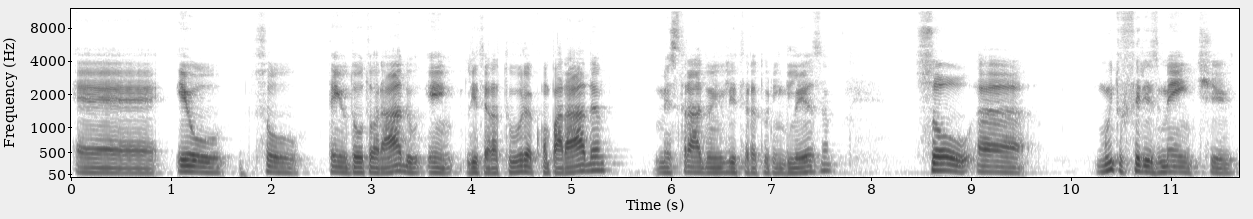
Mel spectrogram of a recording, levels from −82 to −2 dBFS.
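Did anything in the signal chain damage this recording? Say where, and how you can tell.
No, nothing along the way seems to have left its mark on this recording, so there's no stage of the chain to point a finger at.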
